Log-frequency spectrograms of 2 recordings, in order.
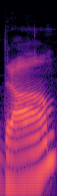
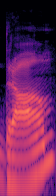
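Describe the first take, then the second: No difference in how they are said.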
